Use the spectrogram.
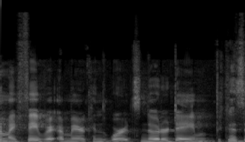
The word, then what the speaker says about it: Notre Dame: like mozzarella you know in America we're like it's Notre Dame it's not notredam it's Notre Dame you couldn't have butchered that word worse anyway Notre Dame Alum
